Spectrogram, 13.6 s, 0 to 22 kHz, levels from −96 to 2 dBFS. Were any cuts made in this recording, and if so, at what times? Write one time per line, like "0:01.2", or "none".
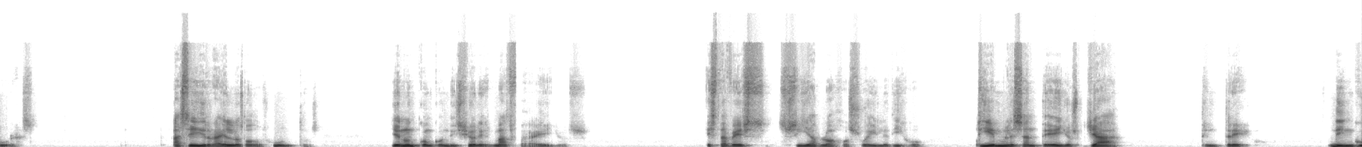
0:02.4
0:04.2
0:05.2
0:07.8
0:09.8
0:10.8
0:12.0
